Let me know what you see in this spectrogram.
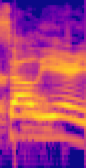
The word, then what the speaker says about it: Salieri: Yeah, no, like I enjoyed that, and then the maid that Salieri places in their Salieri, home. Most Solari, yeah.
